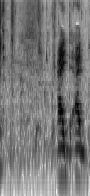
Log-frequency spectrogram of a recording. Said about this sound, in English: I'll just let the toilet speak for itself. Oh, God. There's some paper coming out. Oh, God. It's got some splashes. Oh, God.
